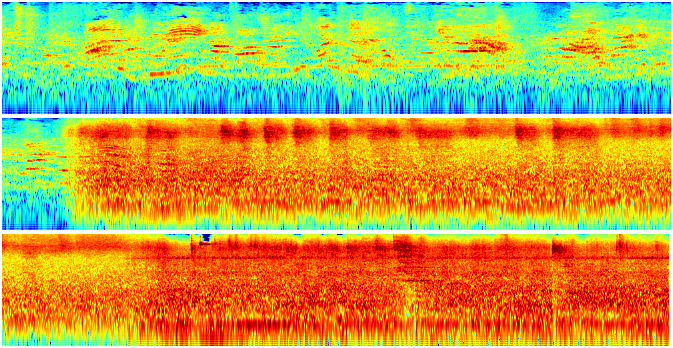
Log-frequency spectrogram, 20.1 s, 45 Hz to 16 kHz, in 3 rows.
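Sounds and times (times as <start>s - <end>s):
cutting torch hissing and crackling: 7.4s - 20.0s
steady machine hum: 7.4s - 20.0s
thin high whine: 7.4s - 20.0s.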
